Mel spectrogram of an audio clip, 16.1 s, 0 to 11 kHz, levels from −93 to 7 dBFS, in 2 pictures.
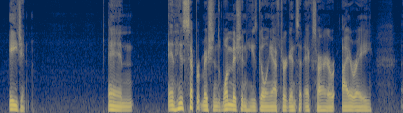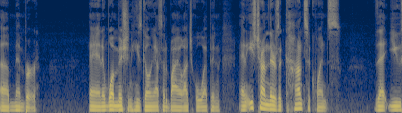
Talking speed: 125 wpm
